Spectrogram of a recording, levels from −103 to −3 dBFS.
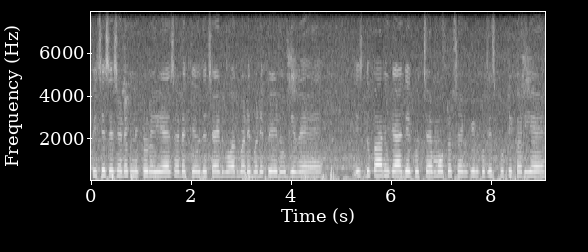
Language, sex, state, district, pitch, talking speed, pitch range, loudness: Hindi, female, Rajasthan, Bikaner, 235 Hz, 170 wpm, 230-245 Hz, -16 LUFS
